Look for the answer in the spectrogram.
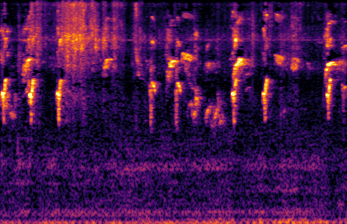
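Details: Captive crossbills give quick, bright chirping notes, singly and in clusters of two or three, about every half second, with faint low hum behind.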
